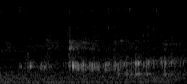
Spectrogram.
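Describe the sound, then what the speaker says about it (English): Water poured into a glass for a powdered tea latte, heard as light, quiet trickling with scattered drips and small splashes, no voices. "So let's add our water"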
